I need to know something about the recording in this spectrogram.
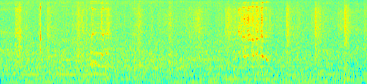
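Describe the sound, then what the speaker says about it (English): Goats bleating inside a barn on a goat farm, a few faint, distant calls over a steady background hum, with no one talking. "we'll continue through the barn on our crusade to find the lovely little goats."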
